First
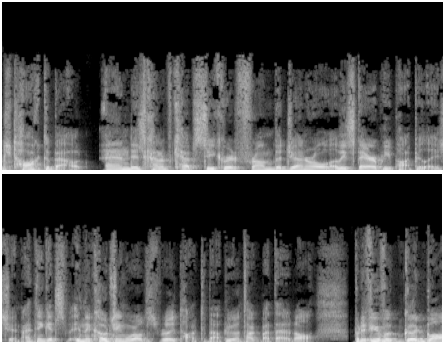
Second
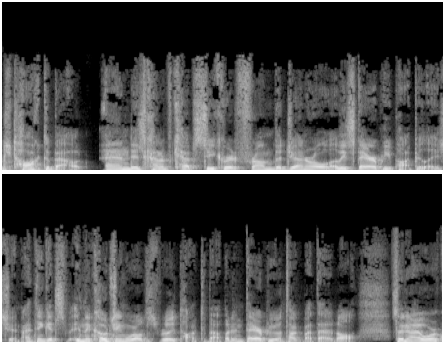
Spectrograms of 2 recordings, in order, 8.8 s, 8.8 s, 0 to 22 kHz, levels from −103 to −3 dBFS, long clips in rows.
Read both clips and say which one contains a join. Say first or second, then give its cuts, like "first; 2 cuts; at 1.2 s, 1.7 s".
first; 2 cuts; at 6.6 s, 7.9 s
